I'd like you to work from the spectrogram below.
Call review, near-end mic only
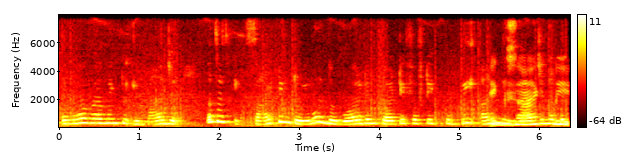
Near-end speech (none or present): present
